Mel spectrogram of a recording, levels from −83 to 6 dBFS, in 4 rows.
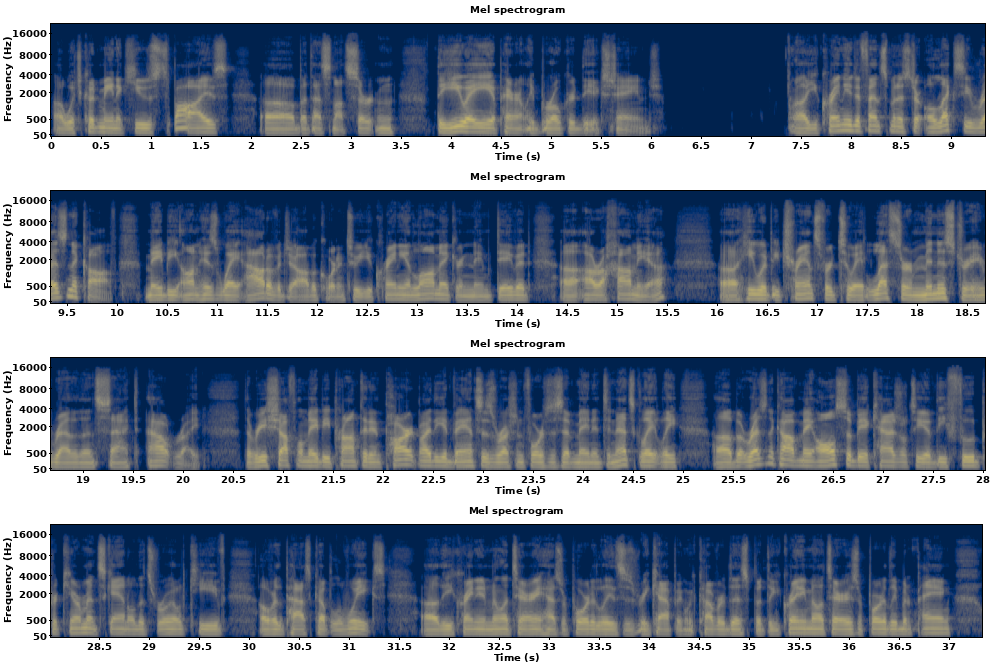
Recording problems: none

